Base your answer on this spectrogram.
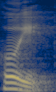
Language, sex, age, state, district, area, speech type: Goan Konkani, female, 60+, Goa, Canacona, rural, read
